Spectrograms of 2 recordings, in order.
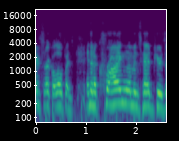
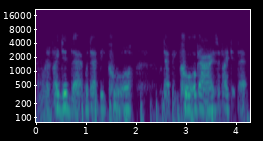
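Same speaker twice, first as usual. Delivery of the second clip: unvoiced whispered questions; 14 dB quieter than usual. Real, not acted. Whispering to the viewers about stacking his hair. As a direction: whisper it like a secret idea.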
